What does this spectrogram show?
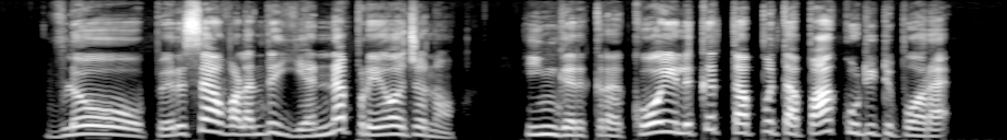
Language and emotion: Tamil, angry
